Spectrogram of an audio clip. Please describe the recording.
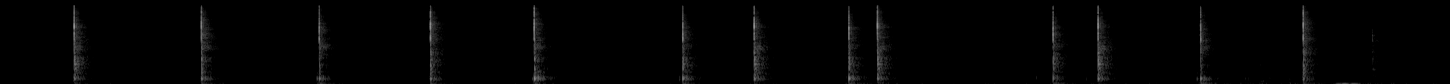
Light Switch 1
Light switch on and off. Natural clean sound with slight room reverb.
